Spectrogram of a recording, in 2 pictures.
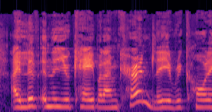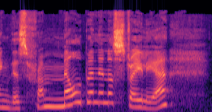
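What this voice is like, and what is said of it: Danish accent. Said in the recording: “I'm from Denmark. That should explain the accent.”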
